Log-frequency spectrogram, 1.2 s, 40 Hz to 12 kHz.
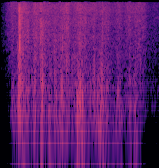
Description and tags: bird flapping 11
Various bird flapping
bird, flapping, wings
